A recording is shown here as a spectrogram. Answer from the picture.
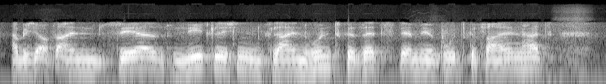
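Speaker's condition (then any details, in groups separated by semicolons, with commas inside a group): Parkinson's disease; years of hand tremor holding a glass, dismissed as stage fright, diagnosed by neurologist after examination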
